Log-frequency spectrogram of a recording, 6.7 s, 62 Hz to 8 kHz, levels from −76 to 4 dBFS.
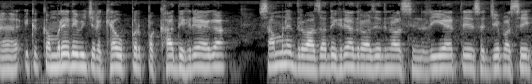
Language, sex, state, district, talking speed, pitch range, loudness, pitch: Punjabi, male, Punjab, Fazilka, 200 wpm, 155-170 Hz, -16 LUFS, 160 Hz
